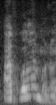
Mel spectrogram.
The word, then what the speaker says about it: avgolemono: Avgolemono, yeah.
